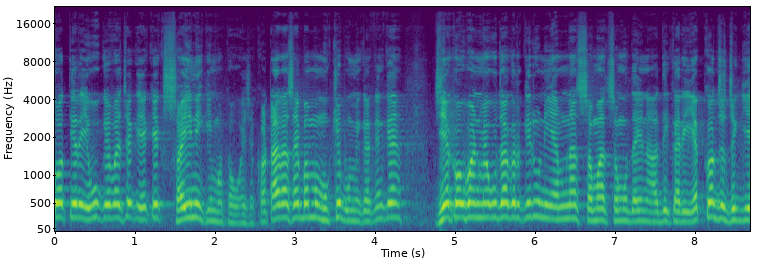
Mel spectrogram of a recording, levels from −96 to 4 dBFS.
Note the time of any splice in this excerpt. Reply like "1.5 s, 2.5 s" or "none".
none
